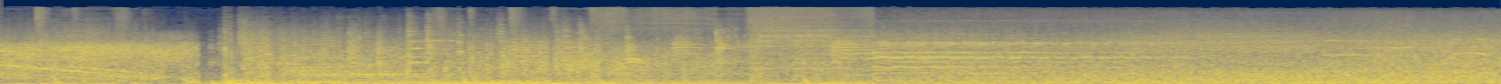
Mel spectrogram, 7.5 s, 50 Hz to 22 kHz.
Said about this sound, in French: Deux F-16 qui vous canardent, sympa le comité d'accueil, hein. Trois, mais ils ont juste tiré les feux d'artifice un peu trop près de l'appareil. Mais sinon, c'était joli, hein.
